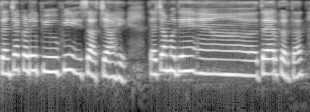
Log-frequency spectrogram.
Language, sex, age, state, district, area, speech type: Marathi, female, 30-45, Maharashtra, Osmanabad, rural, spontaneous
